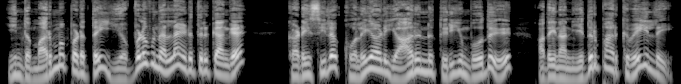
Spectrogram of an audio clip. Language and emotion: Tamil, surprised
